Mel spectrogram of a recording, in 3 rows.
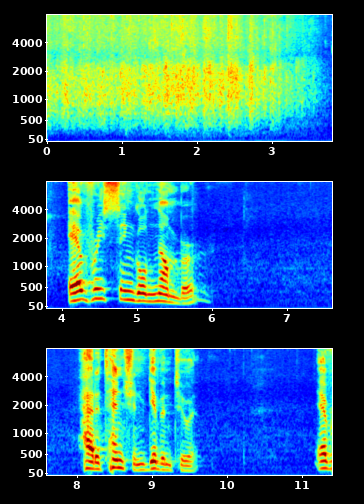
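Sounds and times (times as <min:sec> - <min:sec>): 
crowd clapping: 0:00.0 - 0:03.9
speech: 0:04.1 - 0:05.9, 0:08.1 - 0:09.7, 0:11.2 - 0:11.4.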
